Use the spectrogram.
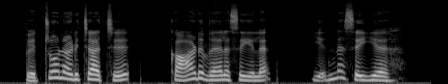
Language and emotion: Tamil, sad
